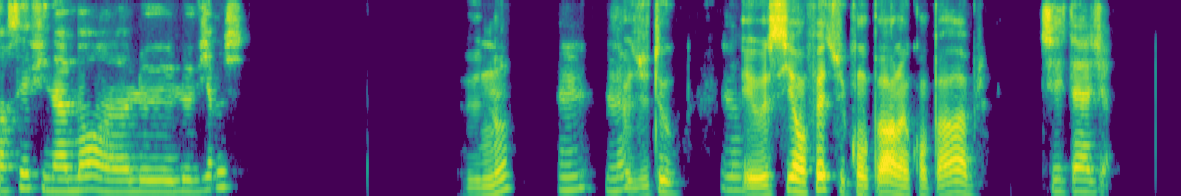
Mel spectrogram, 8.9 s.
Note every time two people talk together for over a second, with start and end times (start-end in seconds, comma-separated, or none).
none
